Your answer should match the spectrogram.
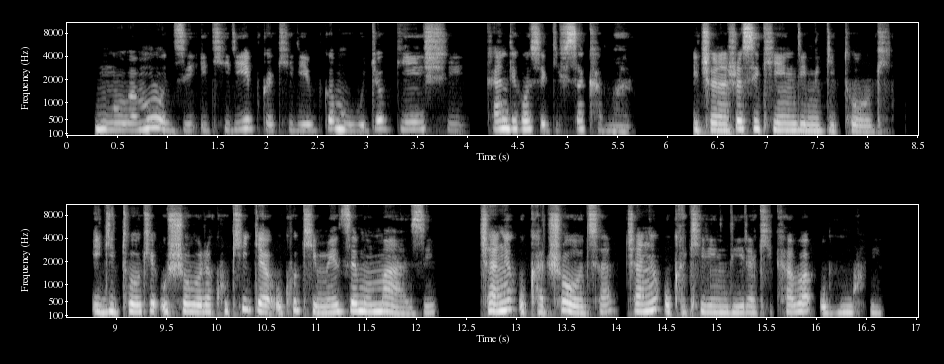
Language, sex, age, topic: Rundi, female, 18-24, agriculture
